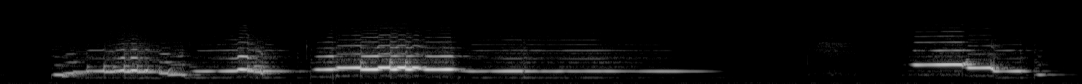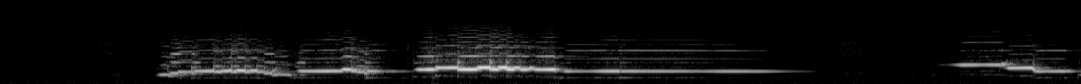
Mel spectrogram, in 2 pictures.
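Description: A solo baroque flute plays expressive melodic phrases with pauses between them, notes swelling and sustaining, clear and close with no accompaniment.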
